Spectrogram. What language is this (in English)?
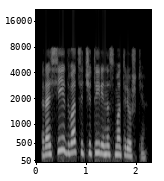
Russian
